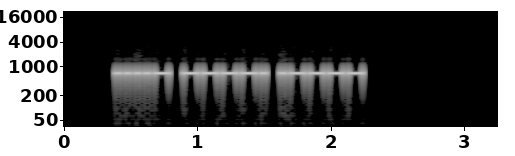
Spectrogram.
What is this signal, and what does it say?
Morse code, heard as a keyed tone, about 31 wpm, 700 Hz. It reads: 491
